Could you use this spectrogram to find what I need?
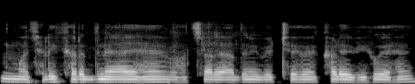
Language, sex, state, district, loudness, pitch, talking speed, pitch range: Hindi, male, Chhattisgarh, Balrampur, -16 LUFS, 120 Hz, 200 wpm, 115-120 Hz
